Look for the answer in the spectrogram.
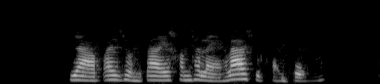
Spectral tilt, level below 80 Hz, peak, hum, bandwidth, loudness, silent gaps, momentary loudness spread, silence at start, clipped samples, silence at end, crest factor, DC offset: -9 dB/octave; -82 dBFS; -8 dBFS; none; 5.8 kHz; -26 LUFS; none; 12 LU; 0.7 s; under 0.1%; 0.6 s; 20 dB; under 0.1%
